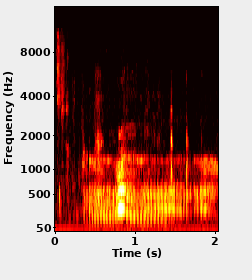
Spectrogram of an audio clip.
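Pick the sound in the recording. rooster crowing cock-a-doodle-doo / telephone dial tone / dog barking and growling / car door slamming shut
dog barking and growling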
